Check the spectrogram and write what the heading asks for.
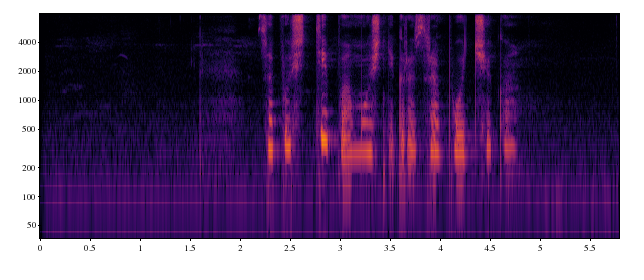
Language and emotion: Russian, sad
